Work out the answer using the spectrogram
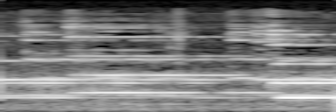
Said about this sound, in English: Chimes came in perfectly right there.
